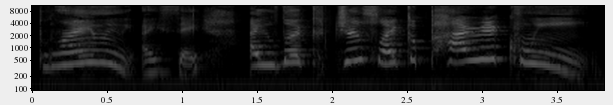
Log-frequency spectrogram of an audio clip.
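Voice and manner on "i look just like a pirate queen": excited. Acted. Delighted at mirror.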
